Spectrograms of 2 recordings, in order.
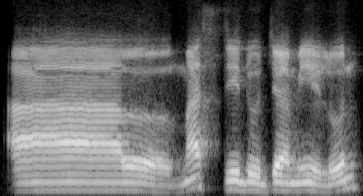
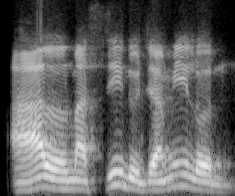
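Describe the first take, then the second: First: The opening vowel is drawn out long. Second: The opening vowel is kept short and eased.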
